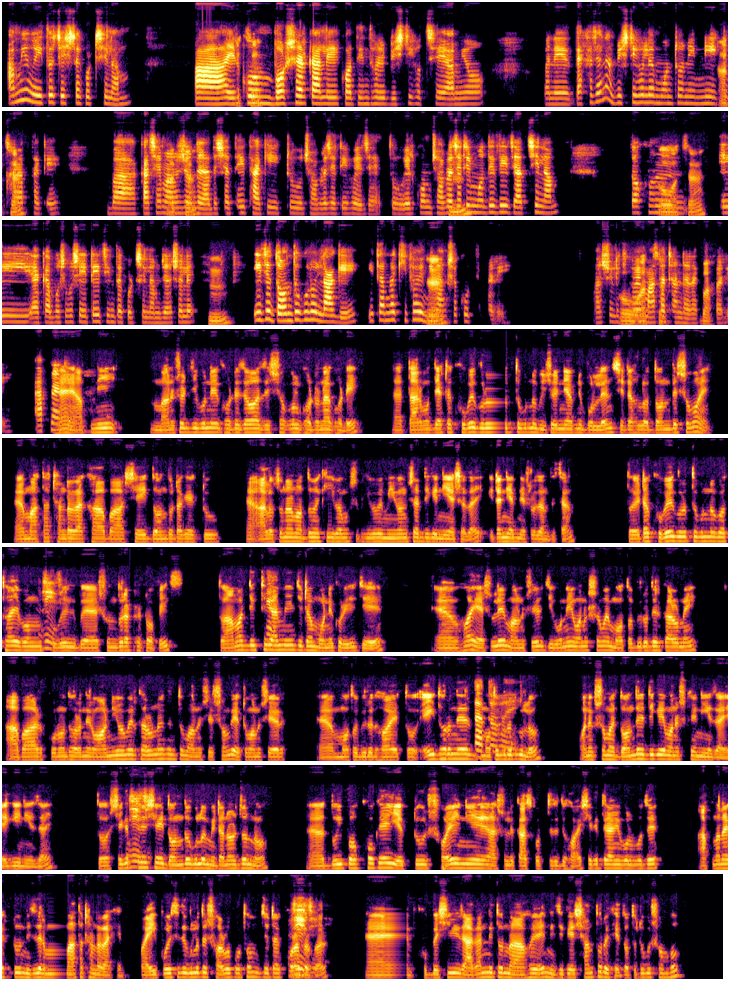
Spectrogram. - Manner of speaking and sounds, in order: static; other background noise; distorted speech; "কীভাবে" said as "কিবাবে"
- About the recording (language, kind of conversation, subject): Bengali, unstructured, দ্বন্দ্বের সময় মীমাংসার জন্য আপনি কীভাবে আলোচনা শুরু করেন?
- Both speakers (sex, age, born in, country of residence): female, 25-29, Bangladesh, Bangladesh; male, 20-24, Bangladesh, Bangladesh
